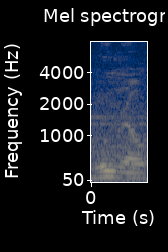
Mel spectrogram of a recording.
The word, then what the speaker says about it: Monroe: I don't think she ever gets called Aurora Monroe, or Moonroe, that's how you say it.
